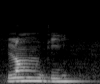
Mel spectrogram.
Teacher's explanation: C'est une voyelle antérieure et mi-ouverte, arrondie et nasale. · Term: voyelle nasale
